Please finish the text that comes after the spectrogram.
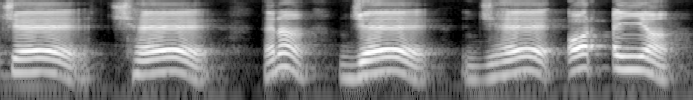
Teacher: अया का उच्चारण स्थान तालू से होता है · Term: तालव्य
